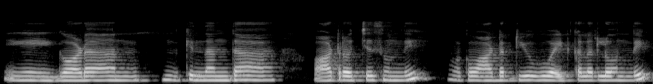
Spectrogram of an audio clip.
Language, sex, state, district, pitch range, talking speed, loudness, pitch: Telugu, female, Andhra Pradesh, Sri Satya Sai, 190-200 Hz, 120 wpm, -16 LUFS, 195 Hz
